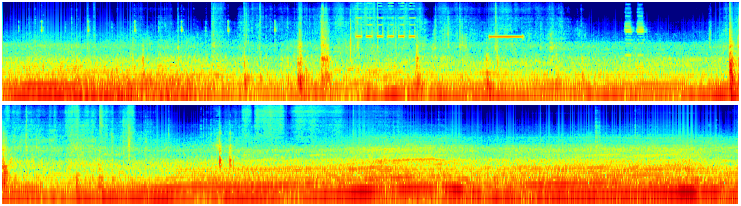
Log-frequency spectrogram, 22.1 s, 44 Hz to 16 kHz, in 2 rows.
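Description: Maruti Swift's 1.2-litre K-series petrol engine and road noise heard from inside the cabin: a steady low rumble, then in the second half the engine note rises and falls as the car accelerates. Two short electronic beeps come about a quarter of the way in, and a single knock near the middle.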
